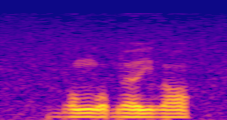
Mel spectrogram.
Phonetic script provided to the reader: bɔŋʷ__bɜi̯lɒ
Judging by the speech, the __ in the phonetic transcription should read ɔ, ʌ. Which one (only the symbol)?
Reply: ʌ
